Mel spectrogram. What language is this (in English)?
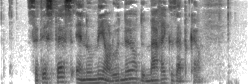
French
